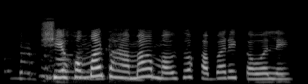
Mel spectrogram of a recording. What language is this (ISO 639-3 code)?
pus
